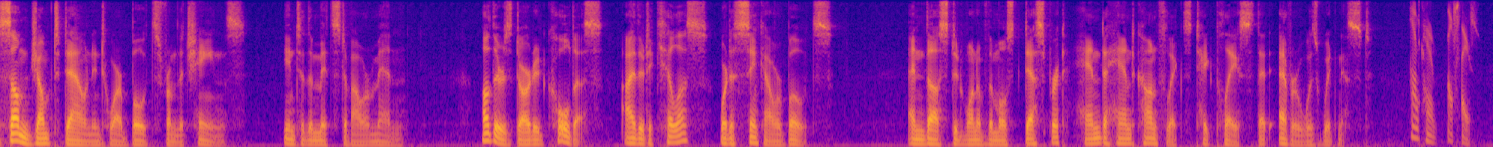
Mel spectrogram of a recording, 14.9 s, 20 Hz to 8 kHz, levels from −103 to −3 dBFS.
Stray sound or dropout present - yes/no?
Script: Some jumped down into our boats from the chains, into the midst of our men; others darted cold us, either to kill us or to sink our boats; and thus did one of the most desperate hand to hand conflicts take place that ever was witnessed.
yes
